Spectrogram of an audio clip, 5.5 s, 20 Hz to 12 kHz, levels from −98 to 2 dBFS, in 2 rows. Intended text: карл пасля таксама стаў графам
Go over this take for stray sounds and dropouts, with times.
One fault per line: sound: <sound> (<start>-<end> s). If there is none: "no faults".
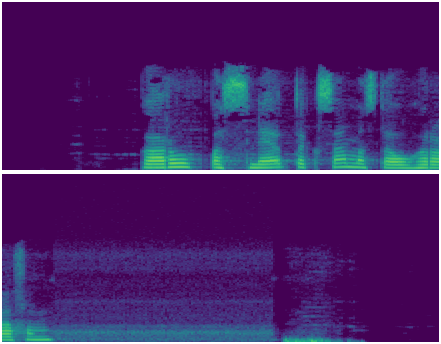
no faults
